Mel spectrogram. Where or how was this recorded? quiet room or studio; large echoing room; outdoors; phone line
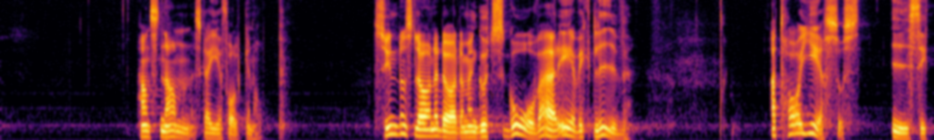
large echoing room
